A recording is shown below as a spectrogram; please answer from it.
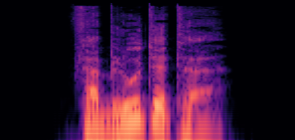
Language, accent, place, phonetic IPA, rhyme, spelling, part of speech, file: German, Germany, Berlin, [fɛɐ̯ˈbluːtətə], -uːtətə, verblutete, adjective / verb, De-verblutete.ogg
- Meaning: inflection of verbluten: 1. first/third-person singular preterite 2. first/third-person singular subjunctive II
